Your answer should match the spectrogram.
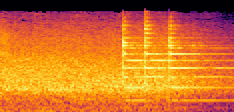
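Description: A boxing-style ring bell struck three times in quick succession, each strike ringing on, signalling the start of the match. It sounds over a steady rushing noise.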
